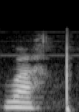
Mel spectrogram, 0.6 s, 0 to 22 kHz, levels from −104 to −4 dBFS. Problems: none marked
